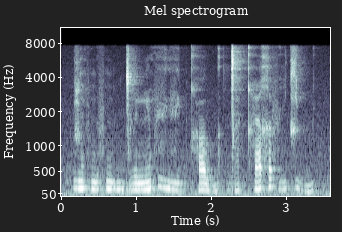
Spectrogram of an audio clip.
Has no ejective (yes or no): yes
